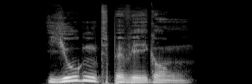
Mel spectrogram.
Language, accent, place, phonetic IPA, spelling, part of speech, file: German, Germany, Berlin, [ˈjuːɡn̩tbəˌveːɡʊŋ], Jugendbewegung, noun, De-Jugendbewegung2.ogg
- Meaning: youth movement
